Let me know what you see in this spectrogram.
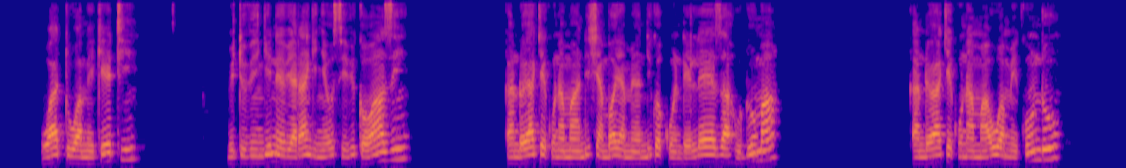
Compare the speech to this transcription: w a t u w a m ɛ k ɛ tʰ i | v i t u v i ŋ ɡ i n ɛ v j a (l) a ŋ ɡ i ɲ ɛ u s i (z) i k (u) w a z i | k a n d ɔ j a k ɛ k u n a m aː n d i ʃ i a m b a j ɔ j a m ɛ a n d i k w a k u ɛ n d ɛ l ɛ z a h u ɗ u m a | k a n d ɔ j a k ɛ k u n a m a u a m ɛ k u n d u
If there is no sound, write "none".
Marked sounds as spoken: ɾ, v, ɔ

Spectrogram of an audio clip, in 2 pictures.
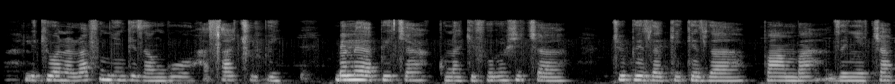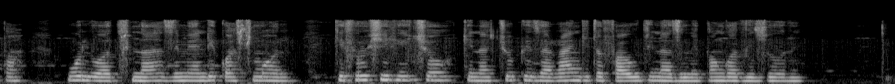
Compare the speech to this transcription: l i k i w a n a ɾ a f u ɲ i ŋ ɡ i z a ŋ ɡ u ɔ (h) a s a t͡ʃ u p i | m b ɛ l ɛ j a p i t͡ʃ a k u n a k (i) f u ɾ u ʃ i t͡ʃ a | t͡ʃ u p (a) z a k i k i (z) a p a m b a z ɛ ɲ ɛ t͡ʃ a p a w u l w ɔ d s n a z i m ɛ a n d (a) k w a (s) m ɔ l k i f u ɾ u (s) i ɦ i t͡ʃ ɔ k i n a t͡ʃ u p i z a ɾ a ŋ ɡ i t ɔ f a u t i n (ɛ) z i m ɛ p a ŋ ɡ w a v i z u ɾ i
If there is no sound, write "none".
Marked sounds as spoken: h, i, i, z, i, s, ʃ, a

